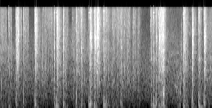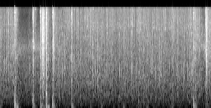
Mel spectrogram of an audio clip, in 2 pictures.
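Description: A shopping cart's plastic wheels rattle and clatter over rocky ground.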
